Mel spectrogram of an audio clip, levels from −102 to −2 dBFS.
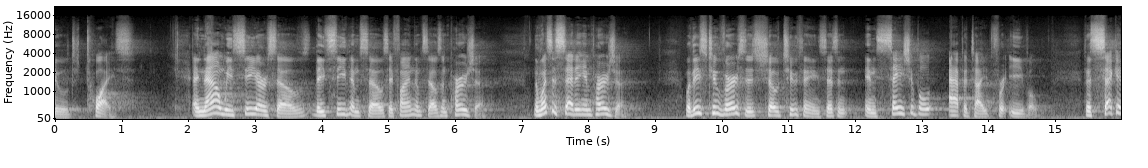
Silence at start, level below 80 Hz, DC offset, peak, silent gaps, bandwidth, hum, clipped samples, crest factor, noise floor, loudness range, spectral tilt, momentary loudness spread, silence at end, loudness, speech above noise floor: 0 s; -50 dBFS; under 0.1%; 0 dBFS; none; 16 kHz; none; under 0.1%; 18 dB; -49 dBFS; 3 LU; -3.5 dB/octave; 13 LU; 0 s; -16 LUFS; 33 dB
